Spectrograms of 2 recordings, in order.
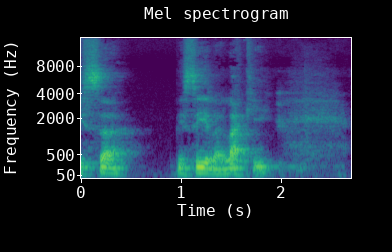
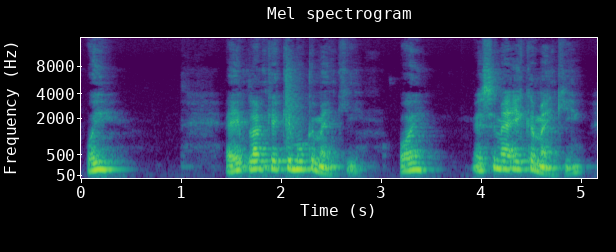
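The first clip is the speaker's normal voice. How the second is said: high-pitched imitation of mum calling at night; imitating mum calling out; 8 semitones higher than usual. Ailing mum calls out in the night, imitated high calling. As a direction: call out high, as mum would from bed. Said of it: "would call out and say".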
